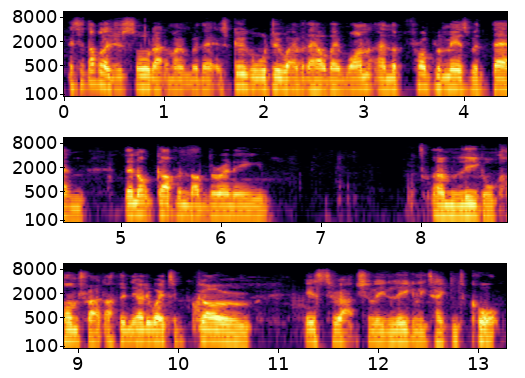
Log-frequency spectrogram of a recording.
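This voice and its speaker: A man's voice: mid-range voice, fairly even intonation, brisk, no room sound. A man from the United Kingdom on a group stream call, explaining things at length with frequent ums. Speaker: stream panelist. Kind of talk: casual group chat. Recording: dull dry lo-fi call audio.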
